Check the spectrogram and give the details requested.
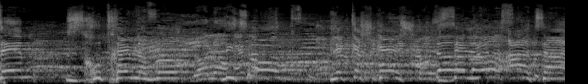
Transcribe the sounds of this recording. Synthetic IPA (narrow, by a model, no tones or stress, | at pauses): em | zχut̪χemlavolit͡so | lekaʃkeʃzeloat͡sa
